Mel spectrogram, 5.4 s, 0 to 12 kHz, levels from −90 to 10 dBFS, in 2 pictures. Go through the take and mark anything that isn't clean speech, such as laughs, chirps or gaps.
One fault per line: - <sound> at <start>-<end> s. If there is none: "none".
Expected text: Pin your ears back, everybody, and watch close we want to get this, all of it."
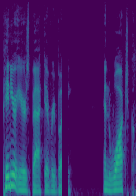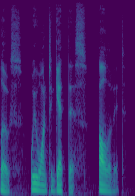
- dropout at 1.2-1.4 s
